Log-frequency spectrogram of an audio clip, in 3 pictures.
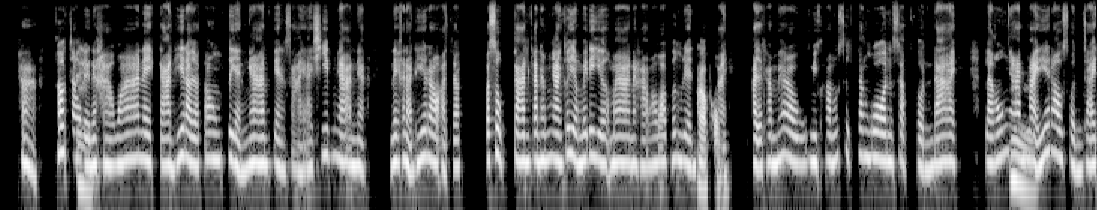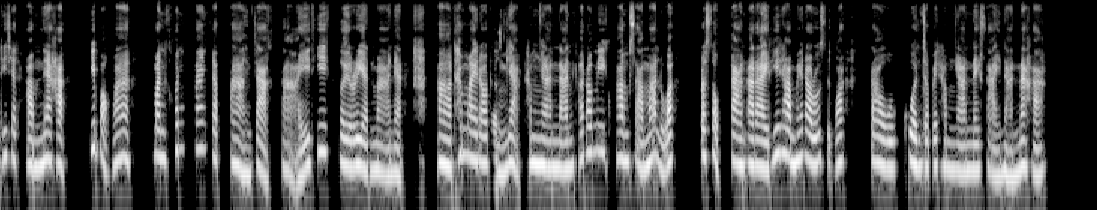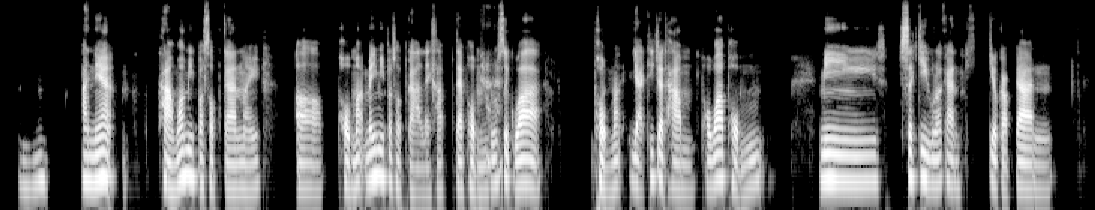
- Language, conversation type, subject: Thai, advice, คุณกลัวอะไรเกี่ยวกับการเริ่มงานใหม่หรือการเปลี่ยนสายอาชีพบ้าง?
- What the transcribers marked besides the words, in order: other background noise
